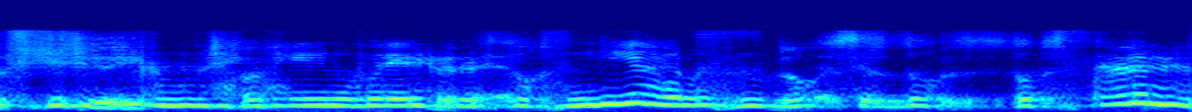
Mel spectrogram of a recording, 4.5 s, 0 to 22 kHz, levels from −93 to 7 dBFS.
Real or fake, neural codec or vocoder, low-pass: fake; codec, 16 kHz, 0.5 kbps, FreqCodec, larger model; 7.2 kHz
